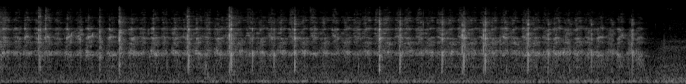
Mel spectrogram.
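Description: Metal spoon stirring a little thin dressing in a small ceramic bowl, scraping around the inside with irregular light clinks against the sides; the stirring stops near the end.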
